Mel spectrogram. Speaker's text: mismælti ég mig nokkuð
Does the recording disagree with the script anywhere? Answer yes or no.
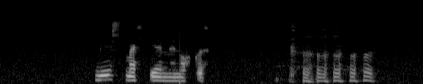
no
